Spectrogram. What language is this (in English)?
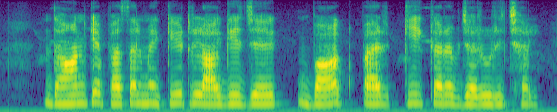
Maithili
